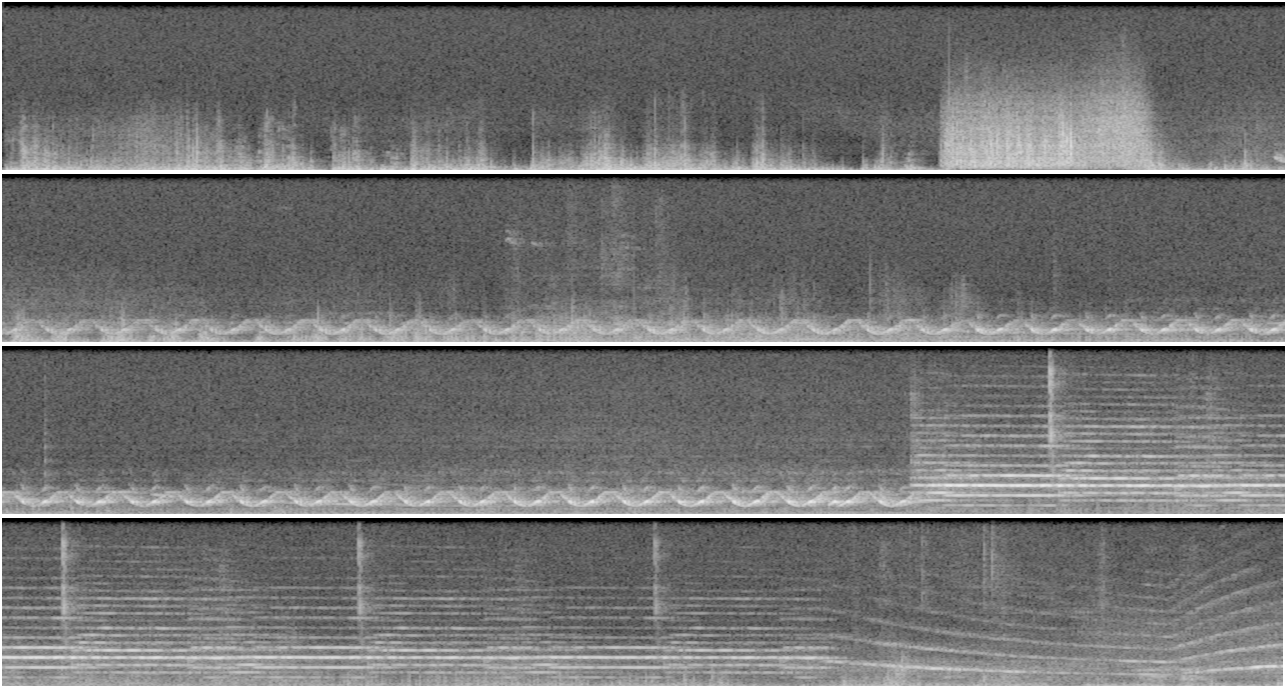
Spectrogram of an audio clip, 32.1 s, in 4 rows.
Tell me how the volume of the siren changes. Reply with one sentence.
The loudness of the siren goes up, then down.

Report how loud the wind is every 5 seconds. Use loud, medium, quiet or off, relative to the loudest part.
loud, loud, medium, quiet, quiet, medium, medium.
